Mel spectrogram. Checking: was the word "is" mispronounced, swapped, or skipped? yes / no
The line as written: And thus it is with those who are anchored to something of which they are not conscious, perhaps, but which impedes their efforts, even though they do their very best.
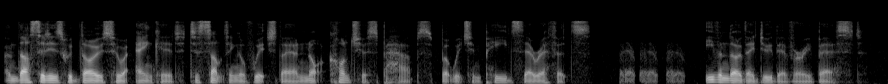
no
